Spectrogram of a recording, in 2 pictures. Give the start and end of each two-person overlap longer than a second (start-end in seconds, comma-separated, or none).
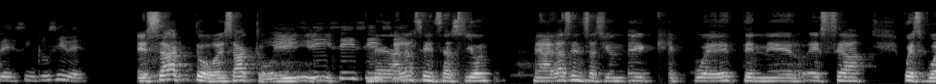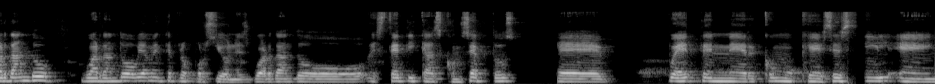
2.6-4.2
